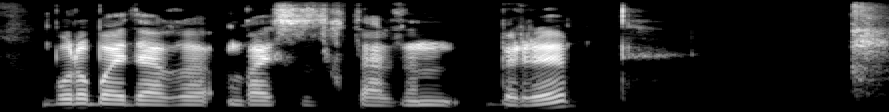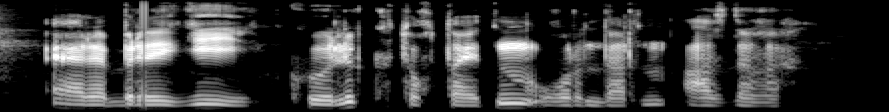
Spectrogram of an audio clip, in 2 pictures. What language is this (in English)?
Kazakh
